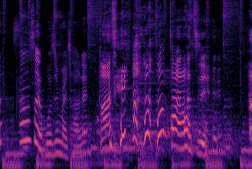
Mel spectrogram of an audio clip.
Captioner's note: exaggerated laughter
